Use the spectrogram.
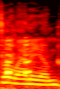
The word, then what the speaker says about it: Illenium: I don't know how to pronounce it. It's Illenium.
